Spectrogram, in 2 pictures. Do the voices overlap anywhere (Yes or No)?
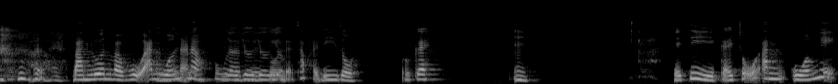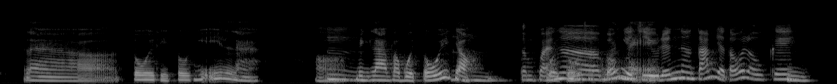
Yes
